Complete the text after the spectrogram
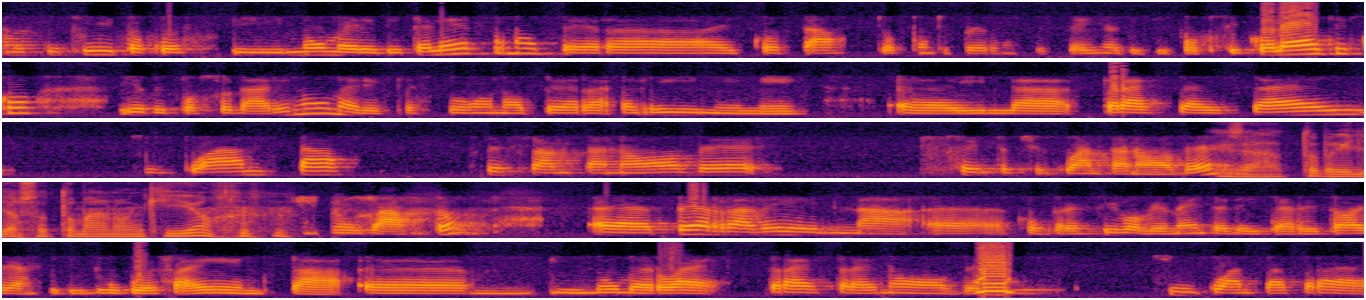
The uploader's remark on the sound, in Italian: TELEFONO O SKYPE.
